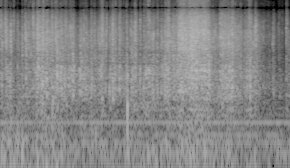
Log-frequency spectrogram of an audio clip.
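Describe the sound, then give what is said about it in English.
Christmas wrapping paper being torn open and crinkled, a steady rough ripping and rustling that lasts several seconds with no pauses, loudest near the middle, with no voices. “So we have Christmas paper. Dude, rip it.”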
